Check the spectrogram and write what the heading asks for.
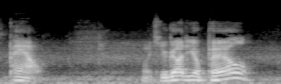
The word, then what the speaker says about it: PAL: of like you know spelled as a friend p-a-l-pal but they pronounce it as pal but you got your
